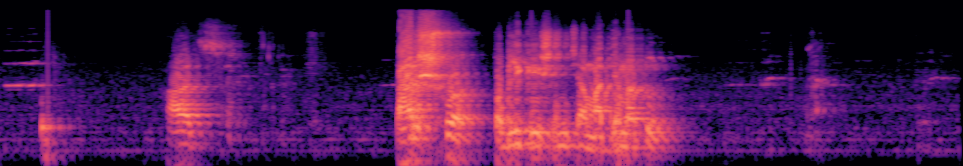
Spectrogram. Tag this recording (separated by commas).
man speaking, Speech, monologue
